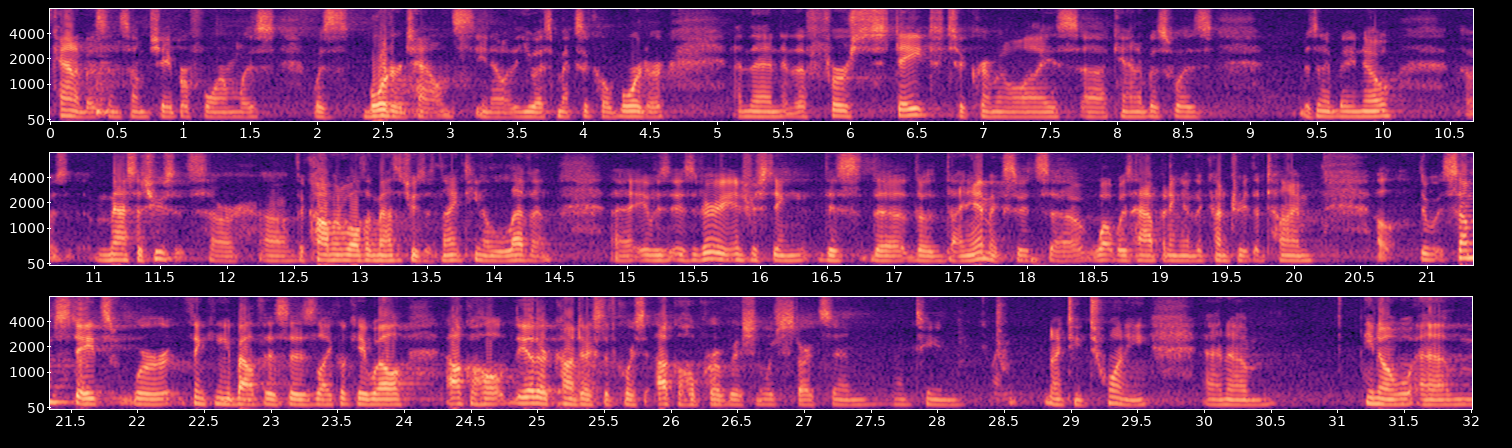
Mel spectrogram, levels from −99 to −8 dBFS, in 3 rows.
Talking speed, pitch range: 170 wpm, 130-150 Hz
